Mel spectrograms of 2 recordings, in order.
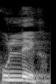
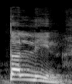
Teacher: त के बाद यदि ल आता हो तो त जो है ल में बदल जाता है।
